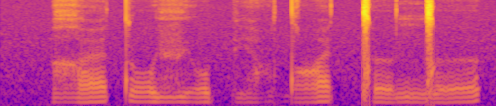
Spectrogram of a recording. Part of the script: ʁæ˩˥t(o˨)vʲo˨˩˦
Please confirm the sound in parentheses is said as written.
yes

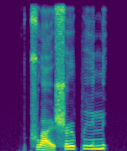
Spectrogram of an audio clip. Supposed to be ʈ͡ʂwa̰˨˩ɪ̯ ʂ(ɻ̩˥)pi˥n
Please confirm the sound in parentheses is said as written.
yes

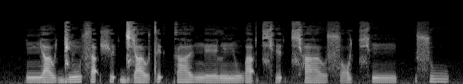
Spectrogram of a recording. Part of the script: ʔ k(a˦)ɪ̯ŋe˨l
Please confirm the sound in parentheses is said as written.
yes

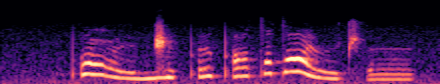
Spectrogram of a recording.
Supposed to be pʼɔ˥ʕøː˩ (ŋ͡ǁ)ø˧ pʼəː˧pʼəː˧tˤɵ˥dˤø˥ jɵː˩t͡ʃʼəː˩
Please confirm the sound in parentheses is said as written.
yes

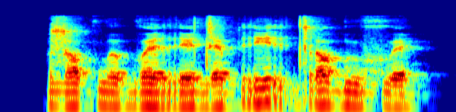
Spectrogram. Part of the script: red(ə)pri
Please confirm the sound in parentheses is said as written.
no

